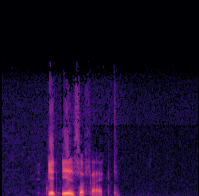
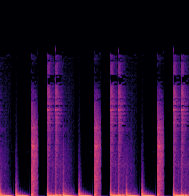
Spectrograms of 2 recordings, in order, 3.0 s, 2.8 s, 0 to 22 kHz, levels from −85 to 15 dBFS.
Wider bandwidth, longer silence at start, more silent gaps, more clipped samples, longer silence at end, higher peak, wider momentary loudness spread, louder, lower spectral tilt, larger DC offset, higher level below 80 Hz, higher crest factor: about the same, 13.5 kHz vs 14.5 kHz; first, 0.75 s vs 0 s; neither; neither; first, 1.45 s vs 0 s; about the same, 0 dBFS vs 0 dBFS; first, 15 LU vs 4 LU; about the same, -16 LUFS vs -14 LUFS; about the same, -4.5 dB/octave vs -5.5 dB/octave; neither; second, -58 dBFS vs -12 dBFS; first, 20 dB vs 10 dB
